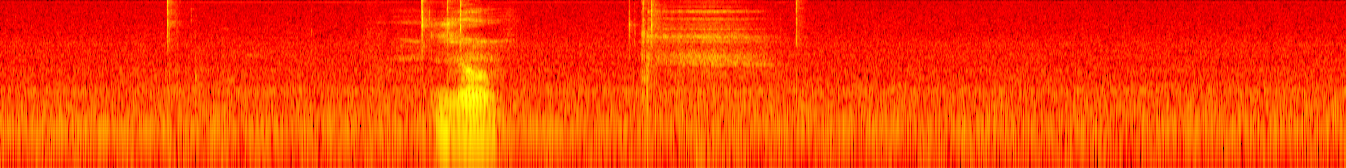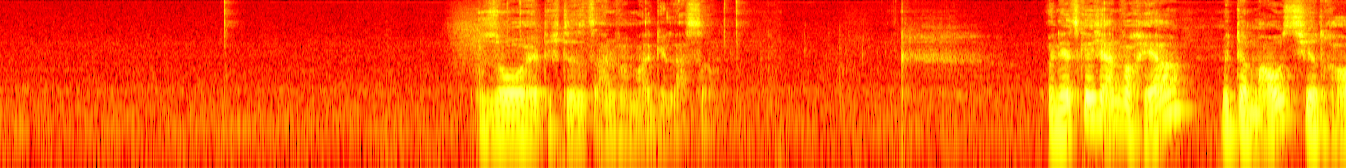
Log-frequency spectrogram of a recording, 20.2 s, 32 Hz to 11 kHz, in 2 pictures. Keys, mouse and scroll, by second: 3.3 click, 4.8 click, 5.9-12.0 drag, 13.9 click, 15.5 click.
